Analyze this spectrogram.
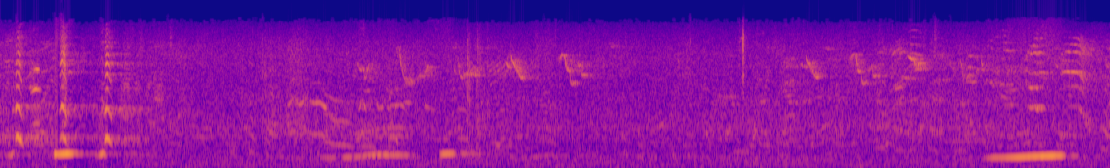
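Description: A siamang gives low, rising hoots and short barks, with faint higher chirps in the background.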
